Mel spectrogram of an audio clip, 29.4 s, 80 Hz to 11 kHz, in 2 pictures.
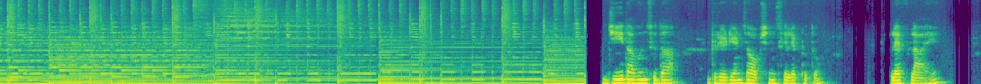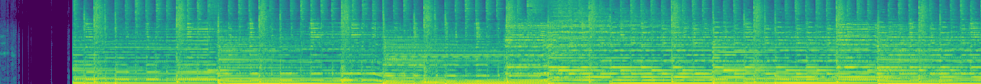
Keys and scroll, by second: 3.1-3.6 typing, 8.2 g, 27.7 F2.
